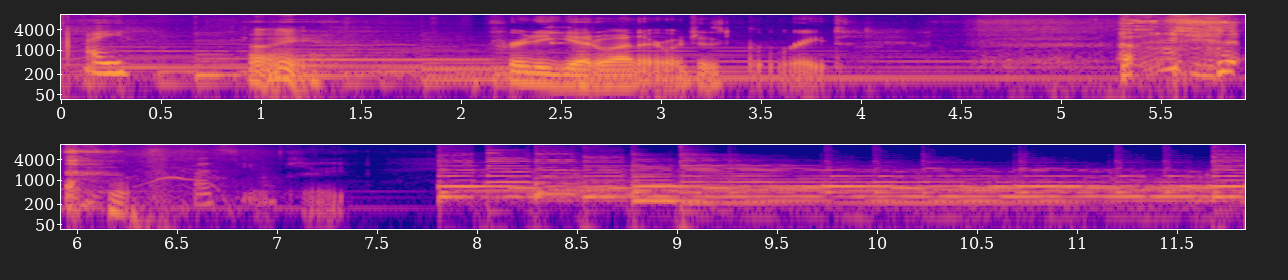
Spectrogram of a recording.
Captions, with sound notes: Hi. - Hi. Pretty good weather, which is great. (sneezes) - Bless you. - Sorry. (atmospheric guitar music)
